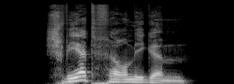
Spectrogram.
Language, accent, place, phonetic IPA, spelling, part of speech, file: German, Germany, Berlin, [ˈʃveːɐ̯tˌfœʁmɪɡəm], schwertförmigem, adjective, De-schwertförmigem.ogg
- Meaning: strong dative masculine/neuter singular of schwertförmig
